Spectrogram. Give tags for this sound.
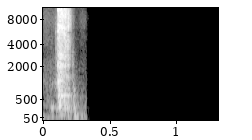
car; break; vehicle

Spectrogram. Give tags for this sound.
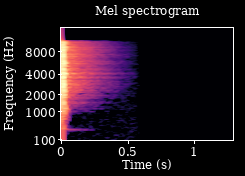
application; terminal; computer; click; space-ship; interface; UI; futuristic; menu; game; command

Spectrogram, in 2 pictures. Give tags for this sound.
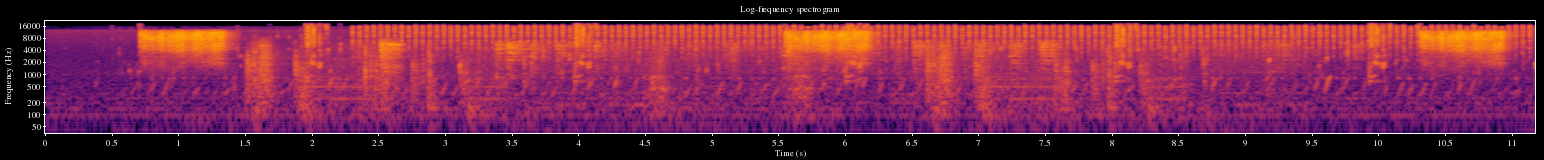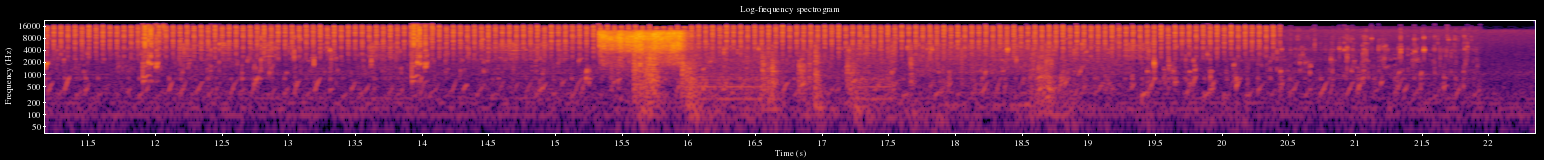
horror; mad; sci-fi; steampunk; laboratory; effect; scientist

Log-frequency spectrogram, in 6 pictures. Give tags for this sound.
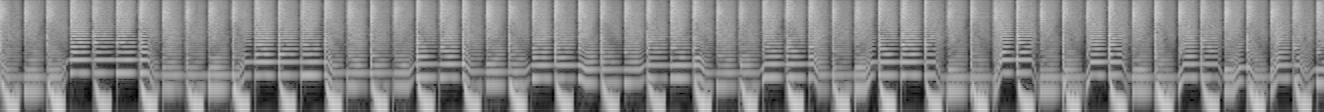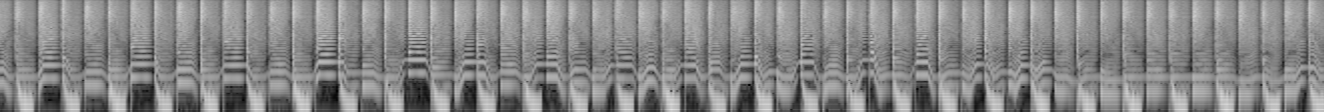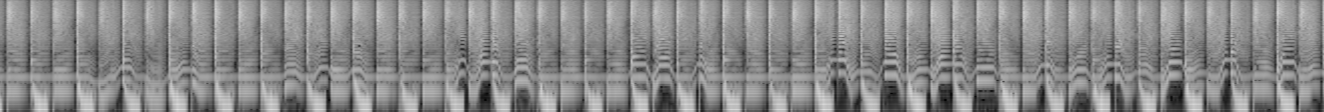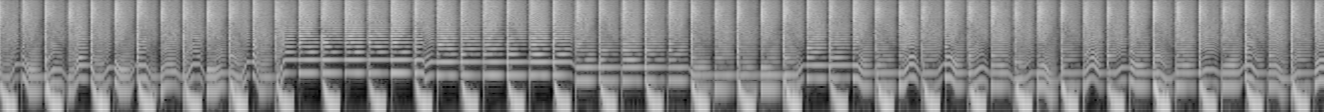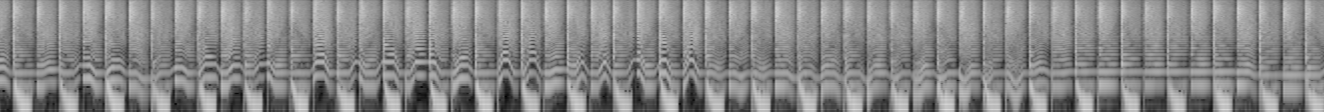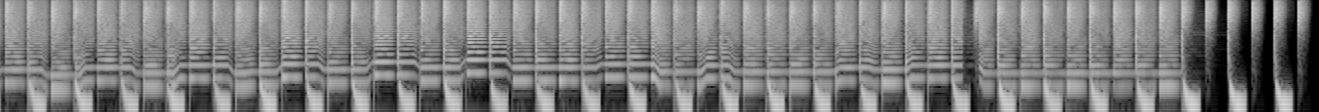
bgm; flstudio; hiphop; music; rhythm; sonic; theme; tone

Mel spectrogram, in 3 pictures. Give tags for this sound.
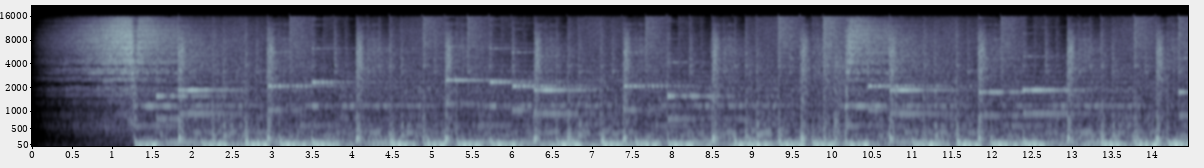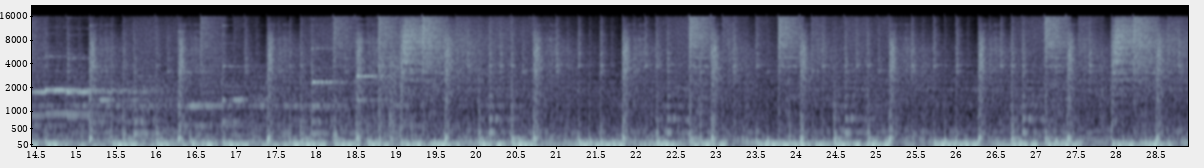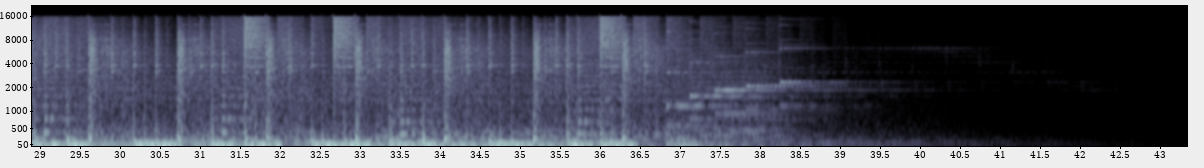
beat; beats; credits; dance; drug; drugs; electronic; end; hard; hitting; music; old; outro; power; powerful; rave; scene; sequence; skool; techno; trance

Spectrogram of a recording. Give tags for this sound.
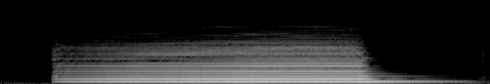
B2; cello; good-sounds; multisample; neumann-U87; single-note

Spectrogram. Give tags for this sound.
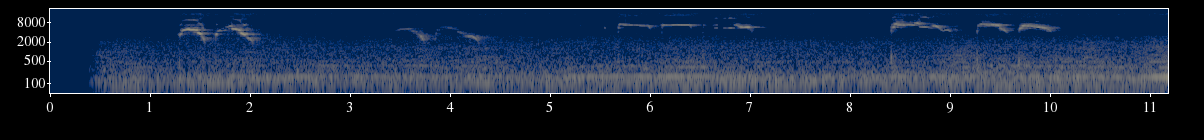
ambient; atmophere; recording

